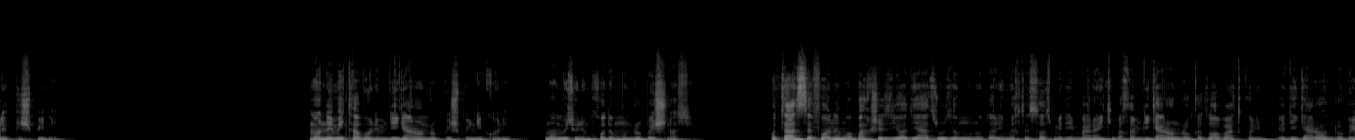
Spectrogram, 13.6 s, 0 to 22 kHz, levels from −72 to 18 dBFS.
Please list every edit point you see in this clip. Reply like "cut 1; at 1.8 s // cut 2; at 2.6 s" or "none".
cut 1; at 5.4 s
